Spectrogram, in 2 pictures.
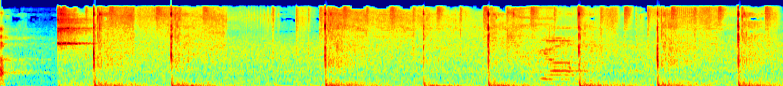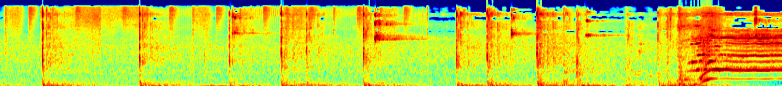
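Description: A basketball bounces repeatedly on a wooden floor in a large echoing gym.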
